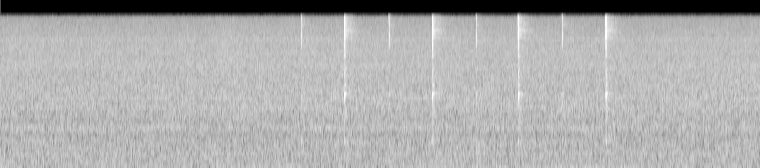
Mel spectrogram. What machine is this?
valve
